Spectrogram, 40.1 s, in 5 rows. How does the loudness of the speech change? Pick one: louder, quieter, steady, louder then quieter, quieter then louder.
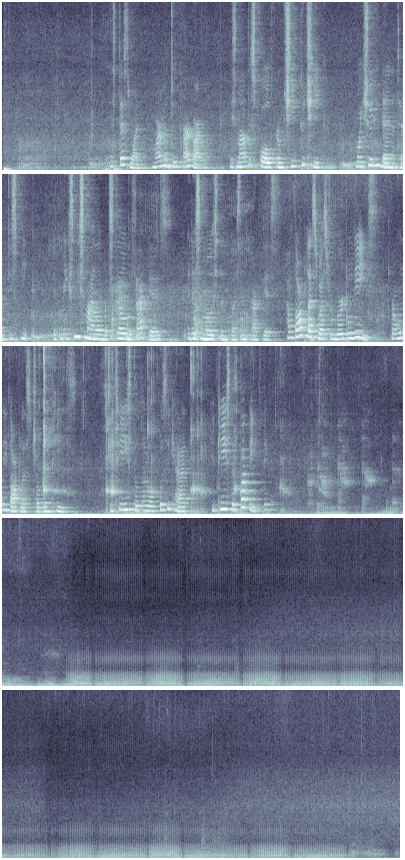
steady.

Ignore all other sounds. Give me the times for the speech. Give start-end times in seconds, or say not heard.
2.1-6.5, 7.0-17.5, 18.2-21.4.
